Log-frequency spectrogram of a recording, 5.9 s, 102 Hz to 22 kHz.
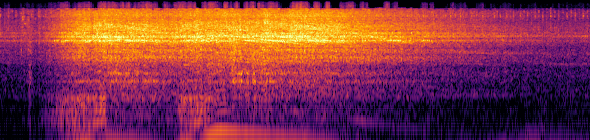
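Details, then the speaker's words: MK4 Jetta with a newly installed aftermarket diverter valve, engine blipped twice with a soft airy rush on each lift-off; valve vents but owner is unsure whether it opens enough. Cause suspected, not confirmed. "I can kind of hear it I'm not sure whether it should open up more"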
